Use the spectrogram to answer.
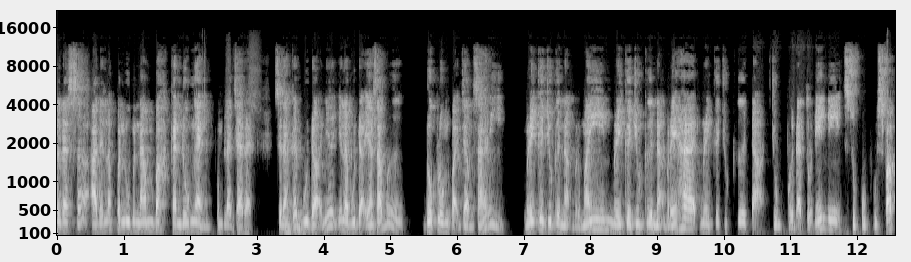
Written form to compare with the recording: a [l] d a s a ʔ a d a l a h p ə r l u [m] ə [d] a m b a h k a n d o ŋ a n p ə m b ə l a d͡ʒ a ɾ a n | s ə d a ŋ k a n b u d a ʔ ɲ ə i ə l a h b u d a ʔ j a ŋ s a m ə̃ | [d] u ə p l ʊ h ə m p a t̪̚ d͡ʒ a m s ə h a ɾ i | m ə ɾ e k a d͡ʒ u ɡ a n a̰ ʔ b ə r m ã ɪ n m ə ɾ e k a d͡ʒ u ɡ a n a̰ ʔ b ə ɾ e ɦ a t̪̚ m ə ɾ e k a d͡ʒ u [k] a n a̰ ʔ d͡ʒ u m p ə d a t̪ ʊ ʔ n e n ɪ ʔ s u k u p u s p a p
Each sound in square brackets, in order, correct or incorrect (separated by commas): correct, correct, incorrect, correct, incorrect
